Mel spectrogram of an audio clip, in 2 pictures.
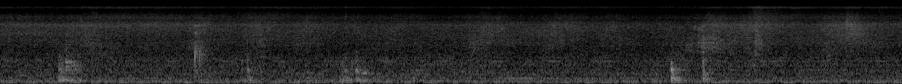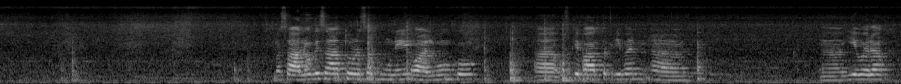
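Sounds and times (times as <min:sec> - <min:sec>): potatoes sizzling in a pan: 0:00.0 - 0:18.0
spatula scraping and tapping pan: 0:00.6 - 0:01.0, 0:01.9 - 0:02.7, 0:03.4 - 0:03.8, 0:06.6 - 0:07.7, 0:09.6 - 0:11.6, 0:12.6 - 0:15.0, 0:15.9 - 0:16.2.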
